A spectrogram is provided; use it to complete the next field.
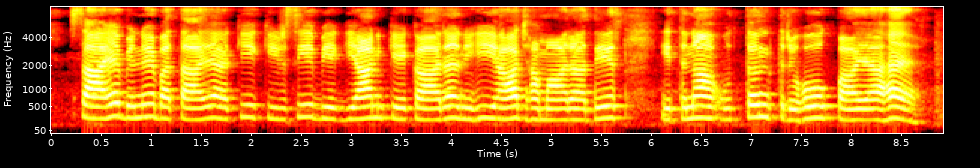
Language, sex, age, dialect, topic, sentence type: Hindi, female, 18-24, Hindustani Malvi Khadi Boli, agriculture, statement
